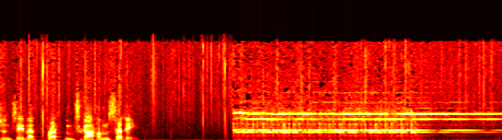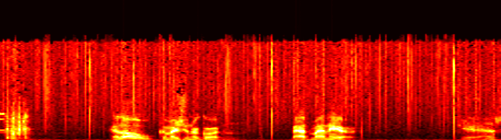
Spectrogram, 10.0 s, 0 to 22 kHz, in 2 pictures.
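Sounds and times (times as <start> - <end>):
speech: 0.0 - 1.6, 6.1 - 8.6, 9.6 - 10.0
hotline telephone bell ringing: 2.4 - 5.4
receiver being picked up clatter: 4.9 - 5.4.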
